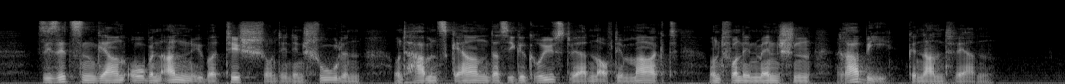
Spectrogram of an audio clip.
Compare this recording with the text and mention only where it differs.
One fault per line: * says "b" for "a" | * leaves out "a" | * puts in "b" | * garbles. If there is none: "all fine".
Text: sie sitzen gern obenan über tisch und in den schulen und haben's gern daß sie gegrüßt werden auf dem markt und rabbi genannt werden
* puts in "von den menschen"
